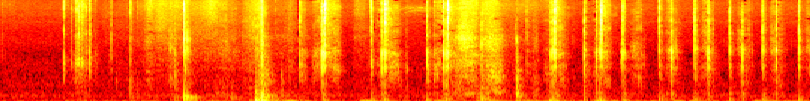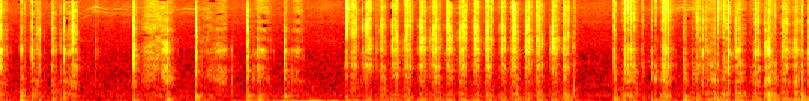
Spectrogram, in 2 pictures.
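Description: A wooden ear pick scratches and taps the ridged back and face of a small, hollow, closed silver flip mobile phone with a plastic and metallic-finish shell. The result is a dense, continuous run of dry scratching and quick clicking taps with a short, hollow knock, with one sharper tap standing out near the start.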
